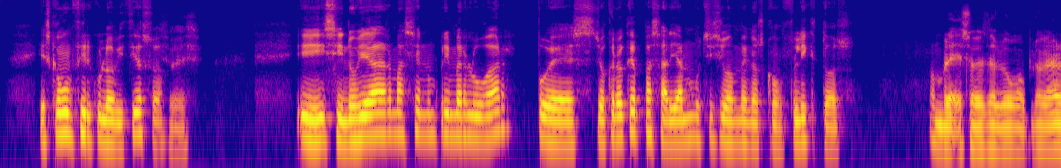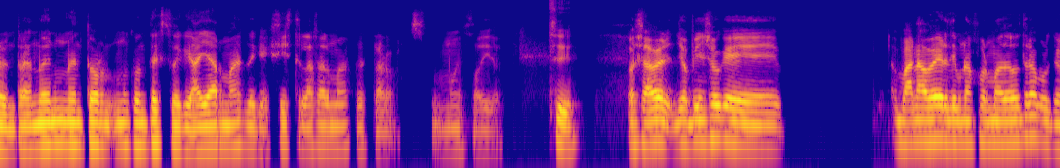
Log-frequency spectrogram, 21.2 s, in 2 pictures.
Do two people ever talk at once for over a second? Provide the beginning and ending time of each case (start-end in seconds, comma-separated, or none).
none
